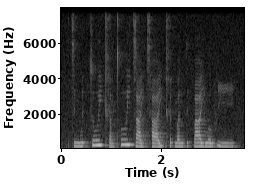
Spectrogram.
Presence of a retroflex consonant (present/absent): absent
